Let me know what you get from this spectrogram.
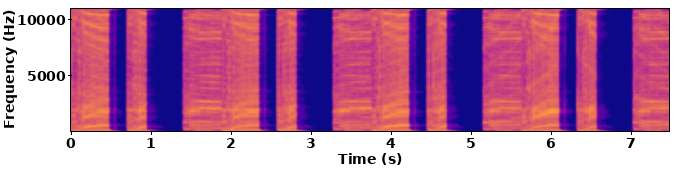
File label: Vocoder Loops 128BPM; Vocal Loops; Vengeance Samples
